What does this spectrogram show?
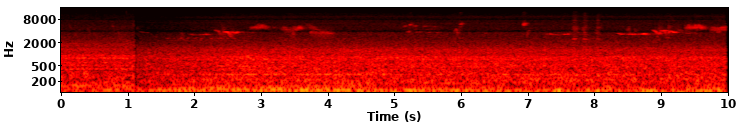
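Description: Scattered short, high bird chirps over a steady low rumble of outdoor background noise.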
